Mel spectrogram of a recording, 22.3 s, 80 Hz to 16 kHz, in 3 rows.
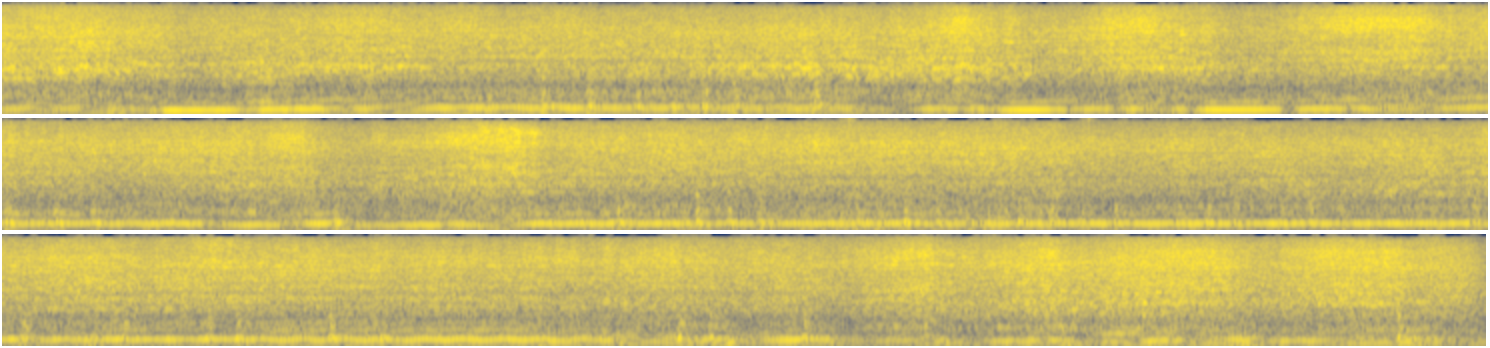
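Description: Turbocharged BMW E30 320i doing a burnout, its engine held at high revs while the rear tyres spin and squeal. The revs dip and climb several times over the first ten seconds, then hold steady for several seconds before dipping again near the end.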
